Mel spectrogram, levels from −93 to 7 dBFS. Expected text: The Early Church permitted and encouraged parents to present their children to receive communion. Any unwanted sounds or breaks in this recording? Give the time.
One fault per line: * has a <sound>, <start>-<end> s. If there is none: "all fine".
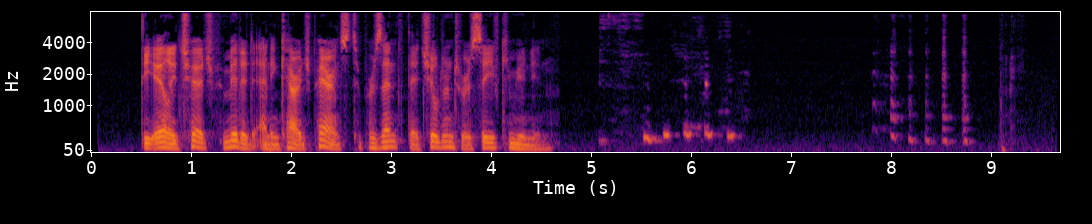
* has a laugh, 5.1-6.6 s
* has a laugh, 7.8-8.9 s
